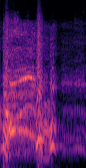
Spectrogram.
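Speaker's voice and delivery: a short, high real laugh. Real, not acted. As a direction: laugh at the memory. Laughs at her dream of Ellis.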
